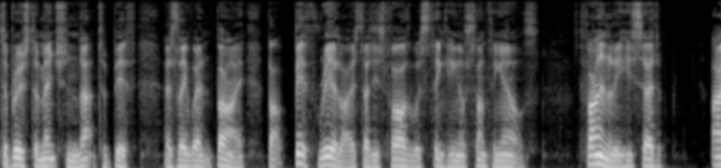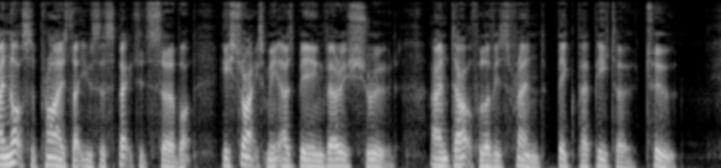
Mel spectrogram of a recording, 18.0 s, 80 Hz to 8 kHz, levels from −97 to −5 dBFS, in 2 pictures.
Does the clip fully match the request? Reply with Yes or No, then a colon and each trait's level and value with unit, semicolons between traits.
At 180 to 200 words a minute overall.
No: average, 155 wpm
